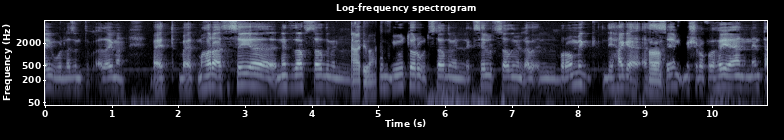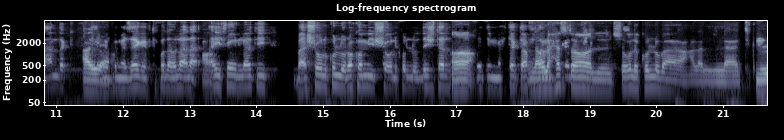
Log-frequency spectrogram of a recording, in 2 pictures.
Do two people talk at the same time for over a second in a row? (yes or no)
yes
